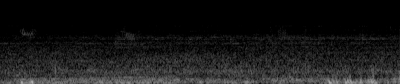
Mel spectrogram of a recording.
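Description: Quiet outdoor street ambience: an uneven low rumble with occasional soft knocks, and a couple of faint, short high chirps in the first second and a half.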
